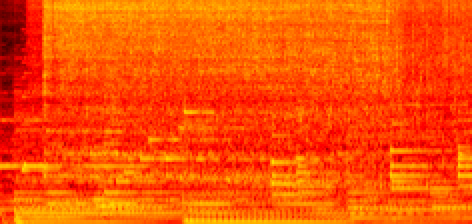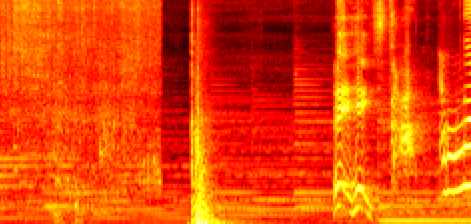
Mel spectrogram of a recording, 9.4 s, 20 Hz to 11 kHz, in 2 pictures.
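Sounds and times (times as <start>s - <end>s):
warm tap water running over a bottle: 0.2s - 6.4s
sharp thunk: 6.6s - 7.2s
speech: 8.1s - 9.3s.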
